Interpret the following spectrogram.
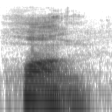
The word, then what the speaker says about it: Hwang: You don't pronounce the H in your name, right? Hwang. Hwang. Okay, you do pronounce it. I was right. Well, you said it both ways. You weren't sure, so you said you never said it around him. Hwang. T.H. Wang. No, Wang's Hwang.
